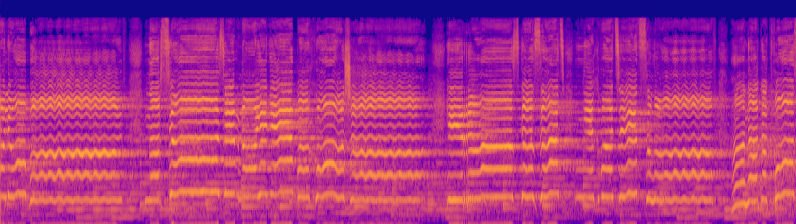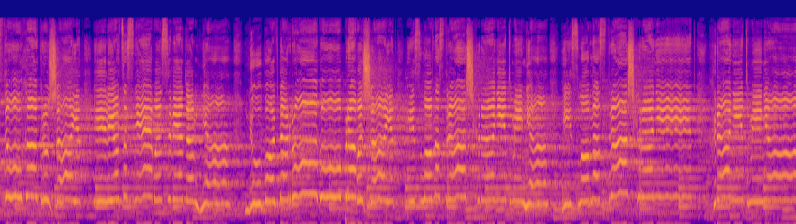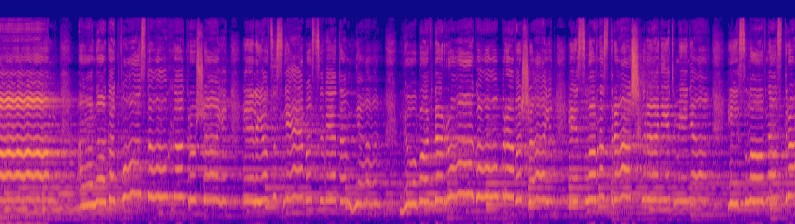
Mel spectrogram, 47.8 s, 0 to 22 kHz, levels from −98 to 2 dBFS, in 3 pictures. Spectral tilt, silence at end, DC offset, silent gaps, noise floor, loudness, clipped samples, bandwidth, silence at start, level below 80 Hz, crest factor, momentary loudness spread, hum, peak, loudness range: 0 dB/octave; 0 s; under 0.1%; none; -43 dBFS; -20 LUFS; under 0.1%; 15.5 kHz; 0 s; -68 dBFS; 18 dB; 16 LU; none; -4 dBFS; 13 LU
